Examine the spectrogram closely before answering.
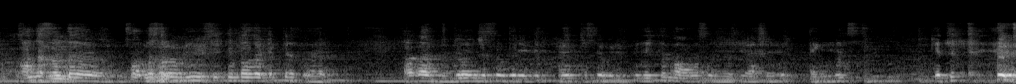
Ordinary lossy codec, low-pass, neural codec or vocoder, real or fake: none; 7.2 kHz; codec, 32 kHz, 1.9 kbps, SNAC; fake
